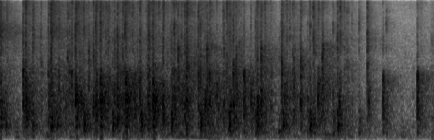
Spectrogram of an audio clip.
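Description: Audience applauding at the end of a talk: a burst of hand clapping that starts right away, is fullest in the middle, and thins to a few scattered claps near the end.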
